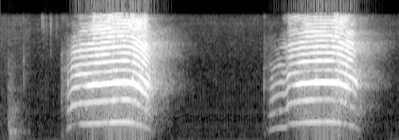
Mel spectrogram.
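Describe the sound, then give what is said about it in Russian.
A peacock in Petřvaldík gives two loud, drawn-out wailing screams, each lasting about half a second with a short pause between them, clear with no talking. “Ještě nedávno v mikrorajoně Petřvaldík v jednom z parků прогуливал se павлин и будил своим криком соседей и вызывал большое недовольство.”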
